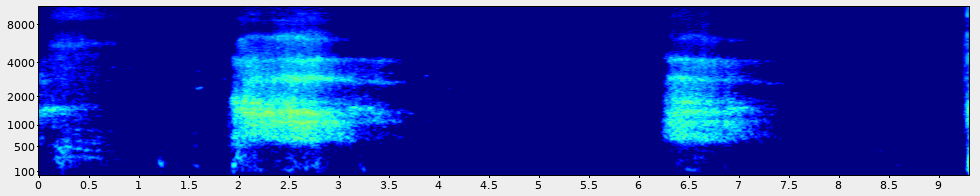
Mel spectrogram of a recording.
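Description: Two long, deep breaths, each a slow airy exhale of about two seconds, separated by quiet pauses, close and fairly soft with no talking.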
